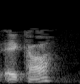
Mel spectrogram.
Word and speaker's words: Eka: The second was named Eka, I'm using the Japanese pronunciation, who was formerly a general of the army.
